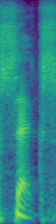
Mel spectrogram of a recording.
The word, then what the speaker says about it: CEX: would be good old CEX or Sex, as they constantly try to get us to pronounce it, which nobody does.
